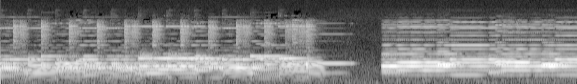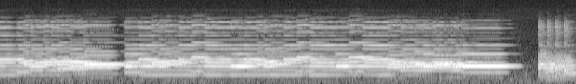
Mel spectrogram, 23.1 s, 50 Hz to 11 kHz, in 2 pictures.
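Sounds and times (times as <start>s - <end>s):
phone ringtone of quick notes: 0.0s - 7.1s
electronic ringtone of held chords: 0.0s - 23.0s.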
